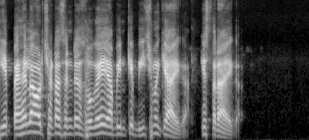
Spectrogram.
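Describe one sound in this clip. An elderly man speaks calmly through a microphone on an online call.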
